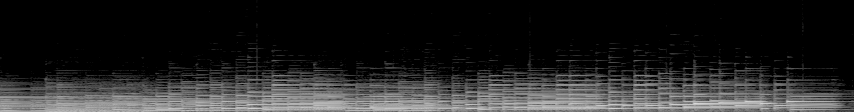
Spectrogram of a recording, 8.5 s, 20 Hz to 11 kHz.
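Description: Solo piano playing the second movement of Beethoven's Piano Sonata No. 22, a gently flowing perpetuum mobile in running semiquavers, with steady continuous notes at moderate level and no voices.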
